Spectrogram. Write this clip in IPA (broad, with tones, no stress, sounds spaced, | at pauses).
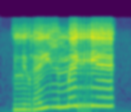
lʲ u˩ ɾ e˥ j i˧ m e˥ rʲ e˥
